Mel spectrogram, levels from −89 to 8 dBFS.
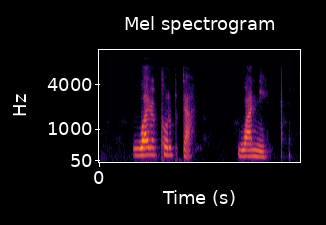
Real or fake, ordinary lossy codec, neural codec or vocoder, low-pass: fake; Opus, 16 kbps; codec, 16 kHz, 1.1 kbps, Voila-Tokenizer; 7.2 kHz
